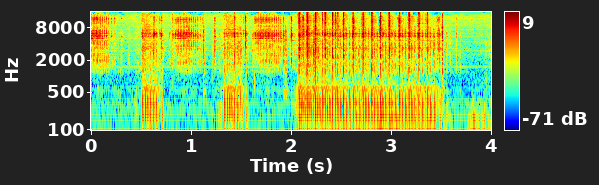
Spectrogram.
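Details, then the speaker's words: Gas string trimmer on cold start, switch on, choke in cold-start position, unit on ground: three recoil pulls, then a short sputtering catch that dies; the normal cold-start burp. "So on a cold start, you'll pull the recoil 2 to 3 times. You'll hear the engine burp."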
